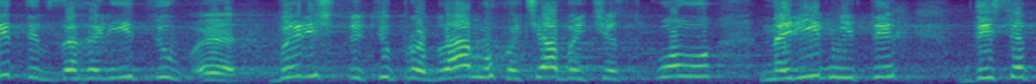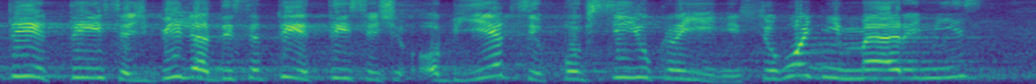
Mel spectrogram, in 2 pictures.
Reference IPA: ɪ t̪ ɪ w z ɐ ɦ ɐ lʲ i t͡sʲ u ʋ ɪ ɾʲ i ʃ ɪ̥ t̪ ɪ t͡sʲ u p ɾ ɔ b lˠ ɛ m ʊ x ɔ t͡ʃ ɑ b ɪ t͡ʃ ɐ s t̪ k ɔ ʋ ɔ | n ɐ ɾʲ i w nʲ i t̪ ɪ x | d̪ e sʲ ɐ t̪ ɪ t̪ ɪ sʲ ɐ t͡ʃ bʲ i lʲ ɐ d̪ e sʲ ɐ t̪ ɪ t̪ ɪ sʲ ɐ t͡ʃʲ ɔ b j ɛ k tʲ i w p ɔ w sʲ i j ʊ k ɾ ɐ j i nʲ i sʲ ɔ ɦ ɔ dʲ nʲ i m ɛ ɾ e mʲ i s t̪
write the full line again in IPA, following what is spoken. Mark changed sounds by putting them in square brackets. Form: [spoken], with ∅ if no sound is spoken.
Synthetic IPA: ɪ t̪ ɪ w z ɐ ɦ ɐ lʲ i t͡sʲ u ʋ ɪ ɾʲ i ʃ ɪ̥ t̪ ɪ t͡sʲ u p ɾ ɔ b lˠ ɛ m ʊ x ɔ t͡ʃ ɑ b ɪ t͡ʃ ɐ s t̪ k ɔ ʋ ɔ | n ɐ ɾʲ i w nʲ i t̪ ɪ x | d̪ e sʲ ɐ t̪ ɪ t̪ ɪ sʲ ɐ t͡ʃ bʲ i lʲ ɐ d̪ e sʲ ɐ t̪ ɪ t̪ ɪ sʲ ɐ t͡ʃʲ ɔ b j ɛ k tʲ i w p ɔ w sʲ i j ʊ k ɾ ɐ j i nʲ i sʲ ɔ ɦ ɔ dʲ nʲ i m ɛ ɾ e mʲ i s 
